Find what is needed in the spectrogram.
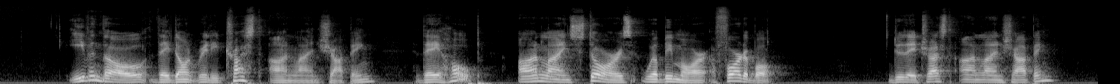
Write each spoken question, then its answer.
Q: Do they trust online shopping?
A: No, they don't really trust online shopping.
